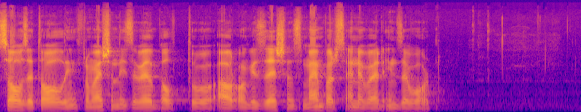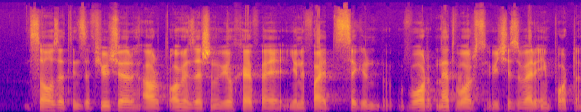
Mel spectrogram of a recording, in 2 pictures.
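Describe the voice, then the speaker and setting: With a non-native accent, a man talks fairly quickly in a very deep, low voice, his intonation monotone and flat. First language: Latvian or Russian. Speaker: fire safety GIS administrator. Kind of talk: conference presentation and Q&A. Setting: stage at a conference. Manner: halting, many hesitations.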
